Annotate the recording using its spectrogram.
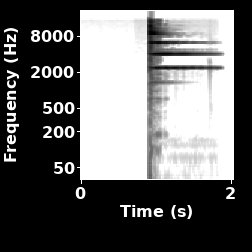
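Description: Notification-bell 'ding' sound effect from a subscribe-button animation: a single bright bell strike about a second in, ringing out with a few clear high tones that fade within a second.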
